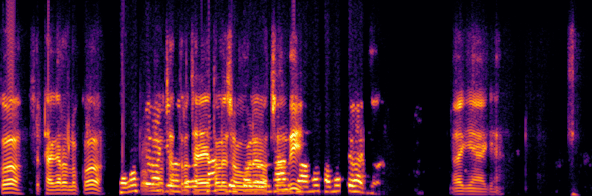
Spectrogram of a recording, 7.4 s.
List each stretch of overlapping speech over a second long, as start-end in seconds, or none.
1.7-3.7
